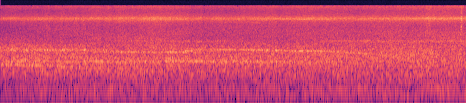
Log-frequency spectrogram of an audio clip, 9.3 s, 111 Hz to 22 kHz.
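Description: Metro Rail Transit Line 3 light rail train pulling into the station and braking to a stop: a steady running noise with a motor whine that slides in pitch as it slows and fades out about seven seconds in.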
